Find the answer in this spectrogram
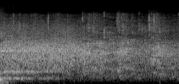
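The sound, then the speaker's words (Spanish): An audience applauds during a Spanish-language sermon, many hands clapping at once in a dense, continuous wash of sound that stays loud and even throughout, with no voices standing out. “si va a aplaudir, hágalo bien, por favor.”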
